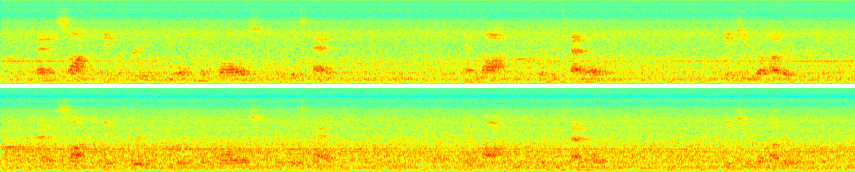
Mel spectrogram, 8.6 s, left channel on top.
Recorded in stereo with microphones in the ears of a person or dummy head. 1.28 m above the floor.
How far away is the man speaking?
About 6 m.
